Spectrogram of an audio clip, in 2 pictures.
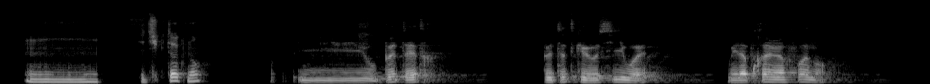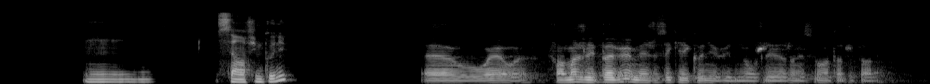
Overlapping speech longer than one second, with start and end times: none

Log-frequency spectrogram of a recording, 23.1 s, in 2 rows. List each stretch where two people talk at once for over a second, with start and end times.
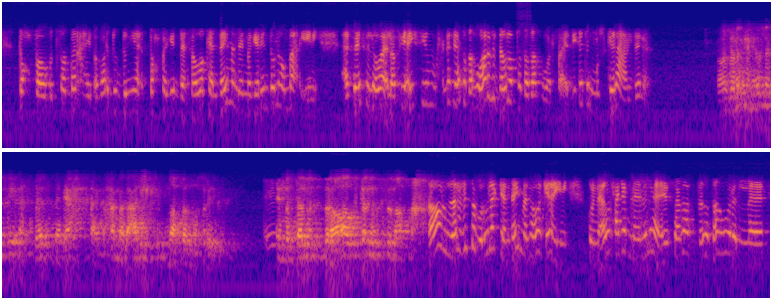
none

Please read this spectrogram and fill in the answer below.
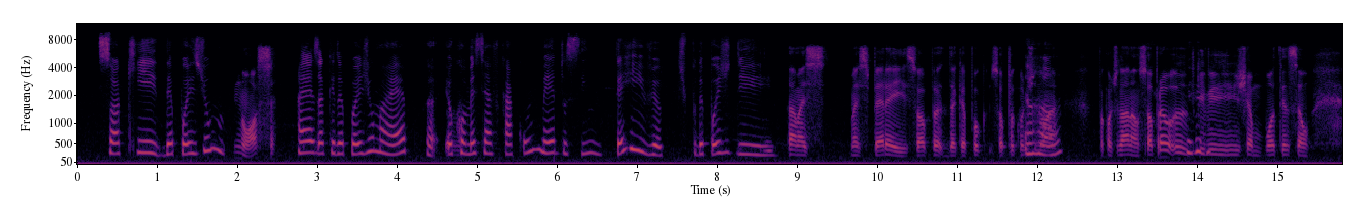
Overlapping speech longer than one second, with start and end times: none

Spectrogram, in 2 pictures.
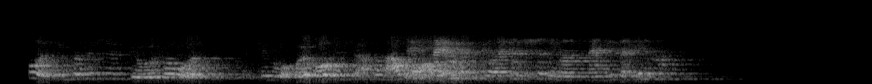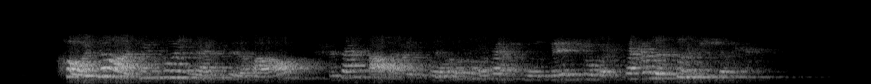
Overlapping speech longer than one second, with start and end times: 4.1-5.3

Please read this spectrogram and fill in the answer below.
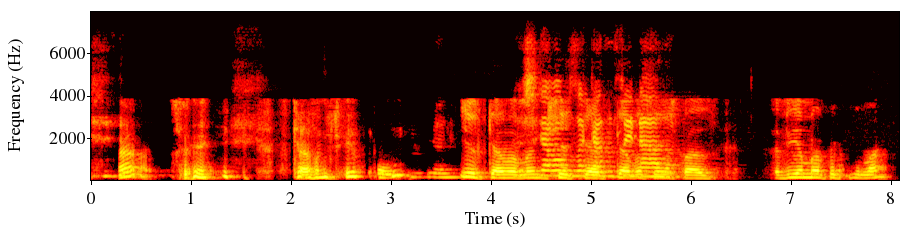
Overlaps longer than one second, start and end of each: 4.2-5.8

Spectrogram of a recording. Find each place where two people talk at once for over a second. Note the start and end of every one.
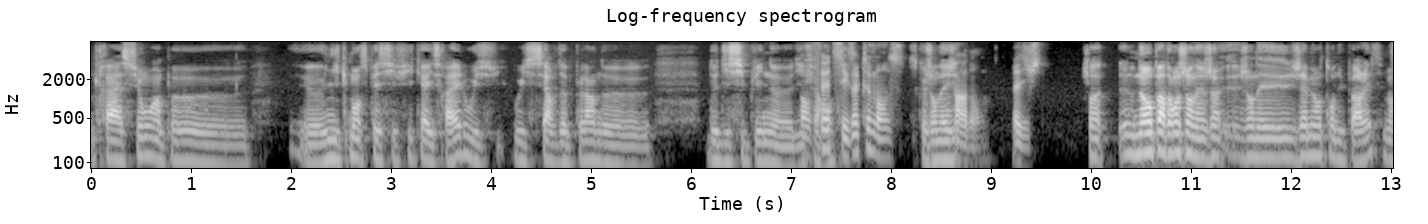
none

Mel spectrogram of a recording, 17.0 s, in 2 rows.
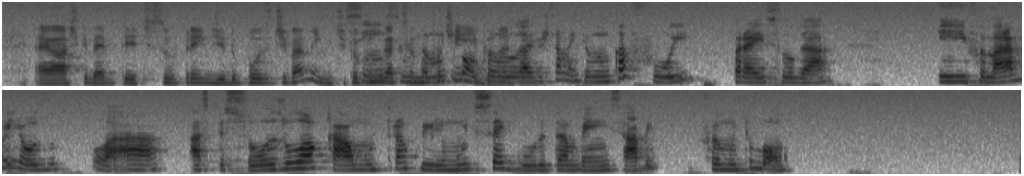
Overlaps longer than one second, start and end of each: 2.9-4.3

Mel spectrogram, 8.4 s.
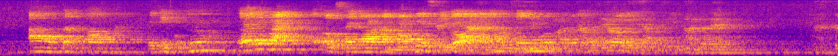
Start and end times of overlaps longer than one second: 3.8-6.3

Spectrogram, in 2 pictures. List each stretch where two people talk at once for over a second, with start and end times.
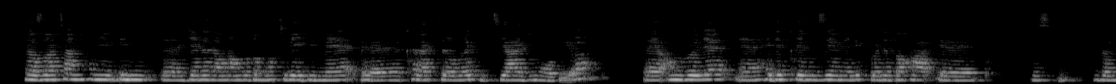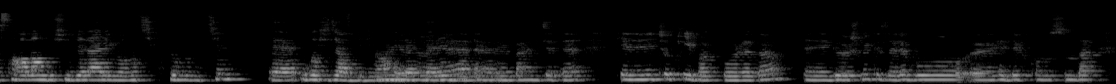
14.9-16.2

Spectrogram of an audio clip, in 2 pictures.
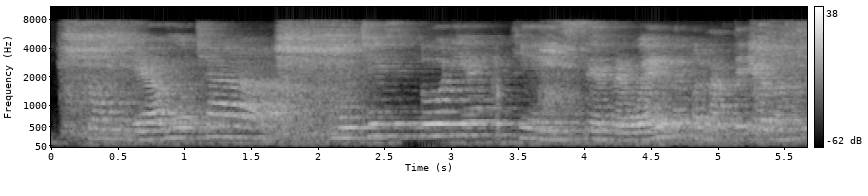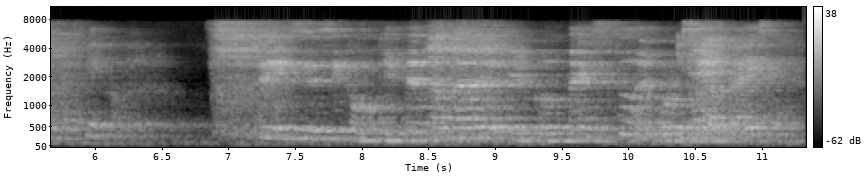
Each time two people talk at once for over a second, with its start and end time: none

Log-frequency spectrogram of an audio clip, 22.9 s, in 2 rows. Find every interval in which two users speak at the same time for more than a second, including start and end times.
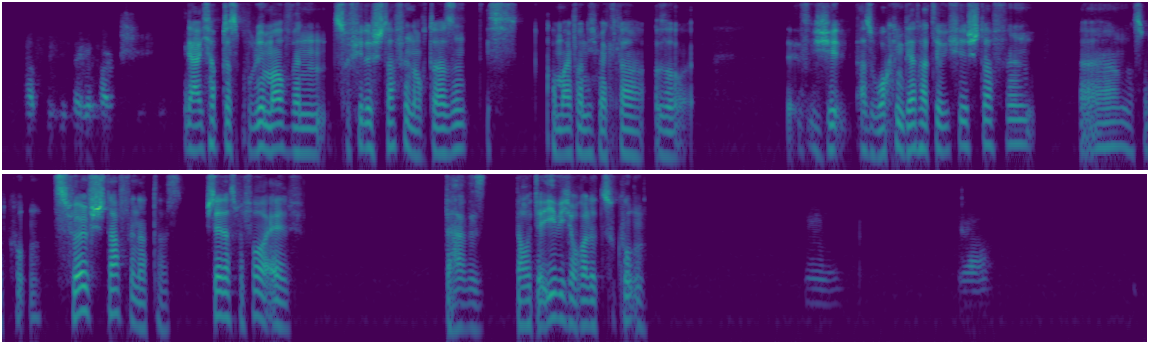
none

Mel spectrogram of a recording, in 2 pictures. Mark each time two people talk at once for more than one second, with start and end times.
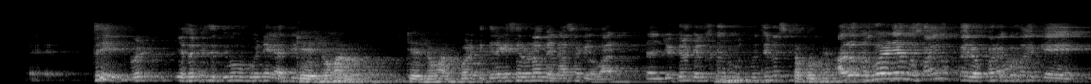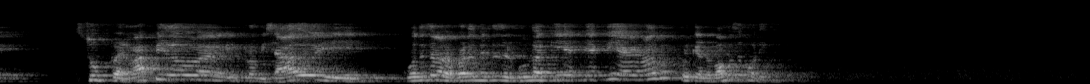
none

